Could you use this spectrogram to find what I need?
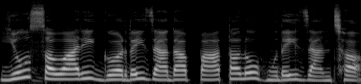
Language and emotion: Nepali, neutral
